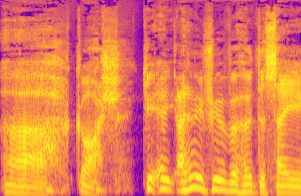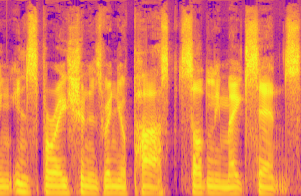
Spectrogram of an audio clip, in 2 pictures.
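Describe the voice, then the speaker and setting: At a moderate pace, a man with an Australian accent talks in a medium pitch, using lively intonation and very even loudness. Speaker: author and coach. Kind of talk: interview.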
